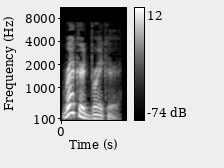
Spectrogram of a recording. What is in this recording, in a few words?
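"record-breaker", British English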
